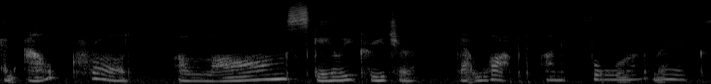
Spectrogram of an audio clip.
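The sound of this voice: Lively intonation from an unforced reading voice.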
